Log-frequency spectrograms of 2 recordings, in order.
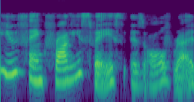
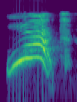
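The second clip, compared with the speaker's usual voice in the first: much higher startled what. Acted. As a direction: answer from the water, surprised. Frog answering from water.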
